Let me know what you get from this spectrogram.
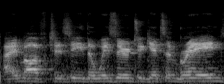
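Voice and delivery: deep, quiet, mechanical drone; low robot voice. Acted. Broken robot answering the kid, deep and quiet. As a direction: drop way down and go soft, like a dying machine.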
